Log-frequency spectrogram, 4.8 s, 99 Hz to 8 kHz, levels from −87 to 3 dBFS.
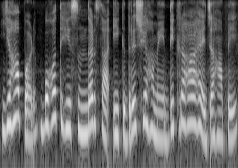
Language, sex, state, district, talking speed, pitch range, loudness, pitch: Hindi, female, Bihar, West Champaran, 175 wpm, 230-310 Hz, -15 LUFS, 270 Hz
